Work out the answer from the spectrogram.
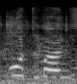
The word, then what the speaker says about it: Uthman: We have today, everybody listen, we have Uthman, that's how you pronounce his Quran.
